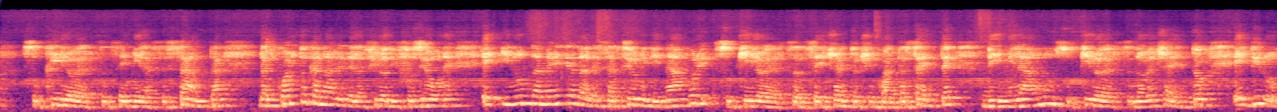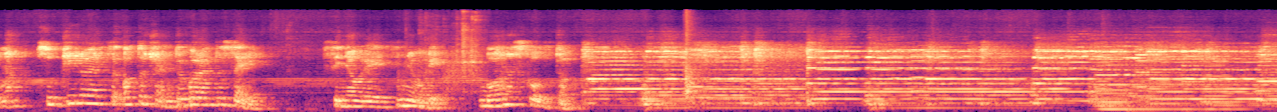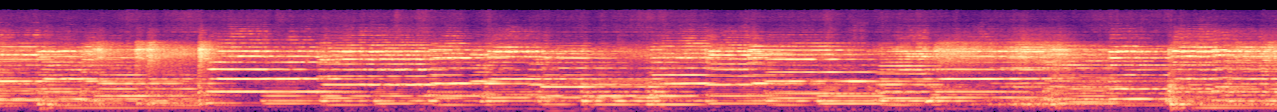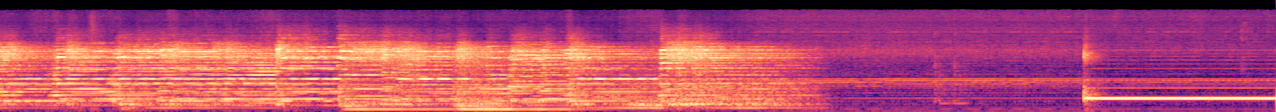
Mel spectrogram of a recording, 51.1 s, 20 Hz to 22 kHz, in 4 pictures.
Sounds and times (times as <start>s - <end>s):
Music: 0.0s - 16.0s, 18.3s - 49.4s
Speech: 0.0s - 18.6s.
